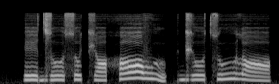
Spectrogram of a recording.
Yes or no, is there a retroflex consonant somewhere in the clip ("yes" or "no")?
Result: no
